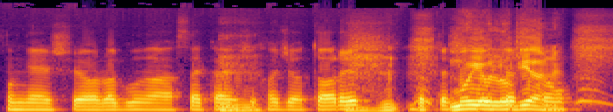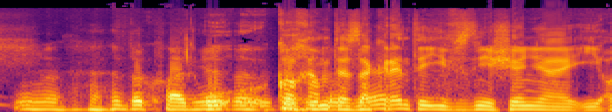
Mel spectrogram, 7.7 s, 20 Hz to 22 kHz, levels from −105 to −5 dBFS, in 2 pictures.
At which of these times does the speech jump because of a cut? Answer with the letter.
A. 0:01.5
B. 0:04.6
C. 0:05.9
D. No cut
C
